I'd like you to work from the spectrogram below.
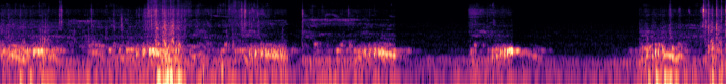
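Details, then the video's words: A pigeon gives repeated bursts of throaty, rolling coos, each lasting about a second, roughly every two to three seconds, with quiet gaps and a few clatters between them. "Real pigeon sound"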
